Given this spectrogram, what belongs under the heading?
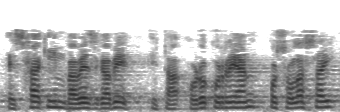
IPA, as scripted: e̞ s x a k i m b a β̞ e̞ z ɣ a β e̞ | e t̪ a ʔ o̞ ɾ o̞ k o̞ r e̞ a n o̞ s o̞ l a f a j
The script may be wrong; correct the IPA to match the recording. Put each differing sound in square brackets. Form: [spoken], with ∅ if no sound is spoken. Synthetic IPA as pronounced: e̞ s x a k i m b a β̞ e̞ z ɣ a β e̞ | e t̪ a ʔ o̞ ɾ o̞ k o̞ r e̞ a n o̞ s o̞ l a [s] a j

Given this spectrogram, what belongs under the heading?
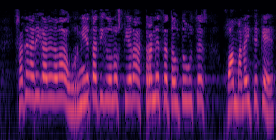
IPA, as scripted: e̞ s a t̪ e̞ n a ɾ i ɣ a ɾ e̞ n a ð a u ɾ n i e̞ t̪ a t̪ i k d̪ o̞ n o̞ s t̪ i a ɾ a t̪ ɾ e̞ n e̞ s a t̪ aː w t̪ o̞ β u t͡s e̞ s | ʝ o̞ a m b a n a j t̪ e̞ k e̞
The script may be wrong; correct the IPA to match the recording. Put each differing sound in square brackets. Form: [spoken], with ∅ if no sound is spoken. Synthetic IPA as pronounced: e̞ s a t̪ e̞ n a ɾ i ɣ a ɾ e̞ n a ð a u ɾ n i e̞ t̪ a t̪ i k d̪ o̞ n o̞ s t̪ i a ɾ a t̪ ɾ e̞ n e̞ s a t̪ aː w t̪ o̞ β u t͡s e̞ s | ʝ o̞ a m b a n a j t̪ e̞ k e̞

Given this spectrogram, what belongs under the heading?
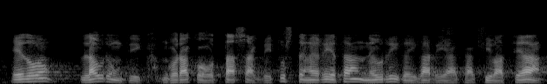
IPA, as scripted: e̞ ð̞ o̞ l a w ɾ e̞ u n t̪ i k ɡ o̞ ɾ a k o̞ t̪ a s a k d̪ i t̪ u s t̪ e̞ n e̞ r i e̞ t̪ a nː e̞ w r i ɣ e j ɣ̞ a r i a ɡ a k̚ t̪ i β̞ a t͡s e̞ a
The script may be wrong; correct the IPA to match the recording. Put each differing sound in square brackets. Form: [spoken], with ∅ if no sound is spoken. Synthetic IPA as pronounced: e̞ ð̞ o̞ l a w ɾ e̞ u n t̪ i k ɡ o̞ ɾ a k o̞ t̪ a s a k d̪ i t̪ u s t̪ e̞ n e̞ r i e̞ t̪ a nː e̞ w r i ɣ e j ɣ̞ a r i a [k] a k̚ t̪ i β̞ a t͡s e̞ a

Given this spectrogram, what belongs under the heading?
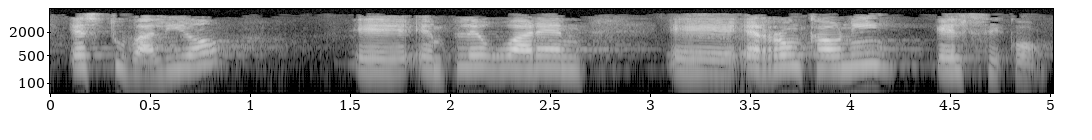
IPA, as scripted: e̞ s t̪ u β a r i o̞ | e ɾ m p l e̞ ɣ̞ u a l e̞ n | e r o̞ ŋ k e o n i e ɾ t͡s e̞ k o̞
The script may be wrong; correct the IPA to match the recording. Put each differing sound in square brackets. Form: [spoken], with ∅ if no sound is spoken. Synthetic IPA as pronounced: e̞ s t̪ u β a [l] i o̞ | e [∅] m p l e̞ ɣ̞ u a [ɾ] e̞ n | e r o̞ ŋ k [a] o n i e [l] t͡s e̞ k o̞

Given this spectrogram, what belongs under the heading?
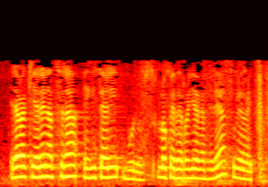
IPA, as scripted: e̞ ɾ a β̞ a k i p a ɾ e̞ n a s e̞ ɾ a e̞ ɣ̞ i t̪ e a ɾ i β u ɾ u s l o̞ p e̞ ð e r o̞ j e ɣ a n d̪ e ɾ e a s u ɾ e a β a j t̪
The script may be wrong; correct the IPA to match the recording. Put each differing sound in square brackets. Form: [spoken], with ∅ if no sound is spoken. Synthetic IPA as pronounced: e̞ ɾ a β̞ a k i [∅] a ɾ e̞ n a [t͡s] e̞ ɾ a e̞ ɣ̞ i t̪ e a ɾ i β u ɾ u s l o̞ p e̞ ð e r o̞ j [a] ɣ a n d̪ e ɾ e a s u ɾ e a β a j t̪

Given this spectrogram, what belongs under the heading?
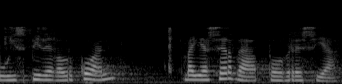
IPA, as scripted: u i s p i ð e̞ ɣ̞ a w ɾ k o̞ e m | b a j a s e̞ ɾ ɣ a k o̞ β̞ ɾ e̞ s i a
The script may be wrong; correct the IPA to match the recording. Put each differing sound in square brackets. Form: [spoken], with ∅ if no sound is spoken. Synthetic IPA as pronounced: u i s p i ð e̞ ɣ̞ a w ɾ k o̞ [a] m | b a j a s e̞ ɾ [ð] a [p] o̞ β̞ ɾ e̞ s i a

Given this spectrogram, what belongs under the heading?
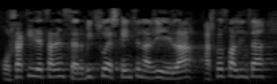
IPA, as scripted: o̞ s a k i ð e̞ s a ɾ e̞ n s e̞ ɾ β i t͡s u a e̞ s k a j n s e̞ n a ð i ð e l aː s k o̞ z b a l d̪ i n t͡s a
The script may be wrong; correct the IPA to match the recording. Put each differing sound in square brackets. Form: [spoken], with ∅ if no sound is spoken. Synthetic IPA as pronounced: o̞ s a k i ð e̞ [t͡s] a ɾ e̞ n s e̞ ɾ β i t͡s u a e̞ s k a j n [t͡s] e̞ n a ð i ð e l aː s k o̞ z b a l d̪ i n t͡s a

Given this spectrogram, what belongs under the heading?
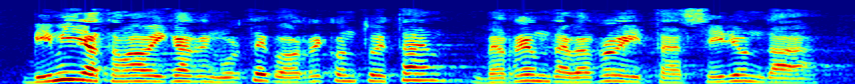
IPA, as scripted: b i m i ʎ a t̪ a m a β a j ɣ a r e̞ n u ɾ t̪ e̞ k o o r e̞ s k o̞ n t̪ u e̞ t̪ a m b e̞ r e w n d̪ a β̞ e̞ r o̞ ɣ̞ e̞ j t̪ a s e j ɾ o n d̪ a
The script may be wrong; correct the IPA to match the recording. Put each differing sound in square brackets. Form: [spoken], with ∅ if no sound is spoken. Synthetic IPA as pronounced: b i m i ʎ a t̪ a m a β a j ɣ a r e̞ n u ɾ t̪ e̞ k o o r e̞ [∅] k o̞ n t̪ u e̞ t̪ a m b e̞ r e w n d̪ a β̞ e̞ r o̞ ɣ̞ e̞ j t̪ a s e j ɾ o n d̪ a

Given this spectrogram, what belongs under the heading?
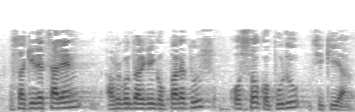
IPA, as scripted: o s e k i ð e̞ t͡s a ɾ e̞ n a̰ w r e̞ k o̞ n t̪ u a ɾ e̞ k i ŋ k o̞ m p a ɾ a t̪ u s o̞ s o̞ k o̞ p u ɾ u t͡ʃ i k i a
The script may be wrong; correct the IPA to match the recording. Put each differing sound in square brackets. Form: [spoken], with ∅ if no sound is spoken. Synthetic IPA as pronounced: o s [a] k i ð e̞ t͡s a ɾ e̞ n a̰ w r e̞ k o̞ n t̪ u a ɾ e̞ k i ŋ k o̞ m p a ɾ a t̪ u s o̞ s o̞ k o̞ p u ɾ u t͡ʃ i k i a

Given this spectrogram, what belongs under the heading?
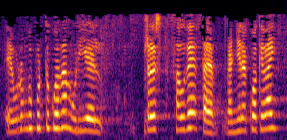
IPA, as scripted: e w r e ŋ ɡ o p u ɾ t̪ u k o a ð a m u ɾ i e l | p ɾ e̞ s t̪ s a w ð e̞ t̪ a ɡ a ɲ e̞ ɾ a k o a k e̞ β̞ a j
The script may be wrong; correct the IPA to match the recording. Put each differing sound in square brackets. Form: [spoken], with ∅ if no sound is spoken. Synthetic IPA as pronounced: e w r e ŋ ɡ o p u ɾ t̪ u k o a ð a m u ɾ i e l | p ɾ e̞ s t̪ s a w ð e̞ t̪ a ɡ a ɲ e̞ ɾ a k o a k e̞ β̞ a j

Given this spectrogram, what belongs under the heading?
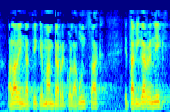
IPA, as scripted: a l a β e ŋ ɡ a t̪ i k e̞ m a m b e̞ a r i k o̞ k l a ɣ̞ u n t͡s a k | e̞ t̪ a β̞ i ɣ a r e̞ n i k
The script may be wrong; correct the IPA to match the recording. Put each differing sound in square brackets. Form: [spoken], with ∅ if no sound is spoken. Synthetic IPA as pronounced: a l a β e ŋ ɡ a t̪ i k e̞ m a m b e̞ a r [e] k o̞ [∅] l a ɣ̞ u n t͡s a k | e̞ t̪ a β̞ i ɣ a r e̞ n i k

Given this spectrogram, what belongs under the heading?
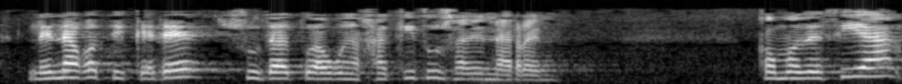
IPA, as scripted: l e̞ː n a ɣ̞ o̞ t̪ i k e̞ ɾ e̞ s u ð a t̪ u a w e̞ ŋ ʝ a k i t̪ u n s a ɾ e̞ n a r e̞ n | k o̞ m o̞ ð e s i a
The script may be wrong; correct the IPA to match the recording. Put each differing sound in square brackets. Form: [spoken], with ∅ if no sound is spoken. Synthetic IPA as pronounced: l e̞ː n a ɣ̞ o̞ t̪ i k e̞ ɾ e̞ s u ð a t̪ u a w e̞ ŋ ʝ a k i t̪ u n s a ɾ e̞ n a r e̞ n | k o̞ m o̞ ð e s i a

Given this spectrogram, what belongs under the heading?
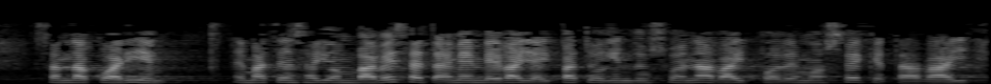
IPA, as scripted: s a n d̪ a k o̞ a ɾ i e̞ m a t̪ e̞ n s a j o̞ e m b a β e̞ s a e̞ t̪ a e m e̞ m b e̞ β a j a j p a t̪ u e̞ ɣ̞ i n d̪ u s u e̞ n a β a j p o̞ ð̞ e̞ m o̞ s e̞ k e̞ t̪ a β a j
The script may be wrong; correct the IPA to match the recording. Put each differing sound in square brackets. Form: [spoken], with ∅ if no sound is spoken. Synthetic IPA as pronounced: s a n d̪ a k o̞ a ɾ i e̞ m a t̪ e̞ n s a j o̞ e m b a β e̞ s a e̞ t̪ a e m e̞ m b e̞ β a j a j p a t̪ u e̞ ɣ̞ i n d̪ u s u e̞ n a β a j p o̞ ð̞ e̞ m o̞ s e̞ k e̞ t̪ a β a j

